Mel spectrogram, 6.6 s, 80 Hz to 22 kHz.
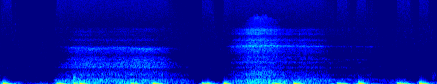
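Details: Soft low heartbeat thumps, about 75 a minute, under slow quiet breaths from a male, ASMR sleep-aid recording; normal heartbeat with breathing.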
